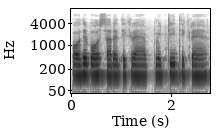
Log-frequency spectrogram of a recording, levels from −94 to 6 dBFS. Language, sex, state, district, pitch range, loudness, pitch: Hindi, male, Jharkhand, Garhwa, 135-140 Hz, -17 LUFS, 135 Hz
